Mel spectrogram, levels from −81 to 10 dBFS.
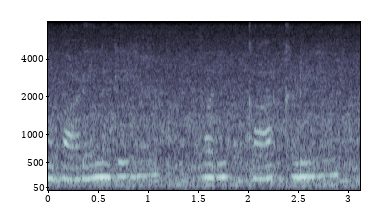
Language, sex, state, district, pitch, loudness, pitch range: Hindi, female, Uttar Pradesh, Lucknow, 235 Hz, -15 LUFS, 215-245 Hz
